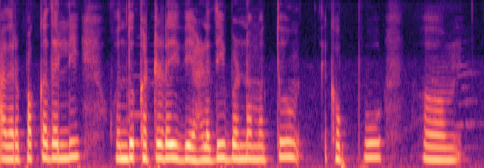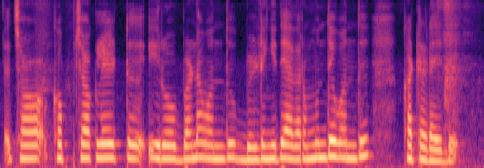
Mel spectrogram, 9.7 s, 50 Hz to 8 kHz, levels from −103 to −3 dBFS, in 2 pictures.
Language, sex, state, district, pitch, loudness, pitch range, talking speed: Kannada, female, Karnataka, Koppal, 240 Hz, -17 LUFS, 230-245 Hz, 130 wpm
